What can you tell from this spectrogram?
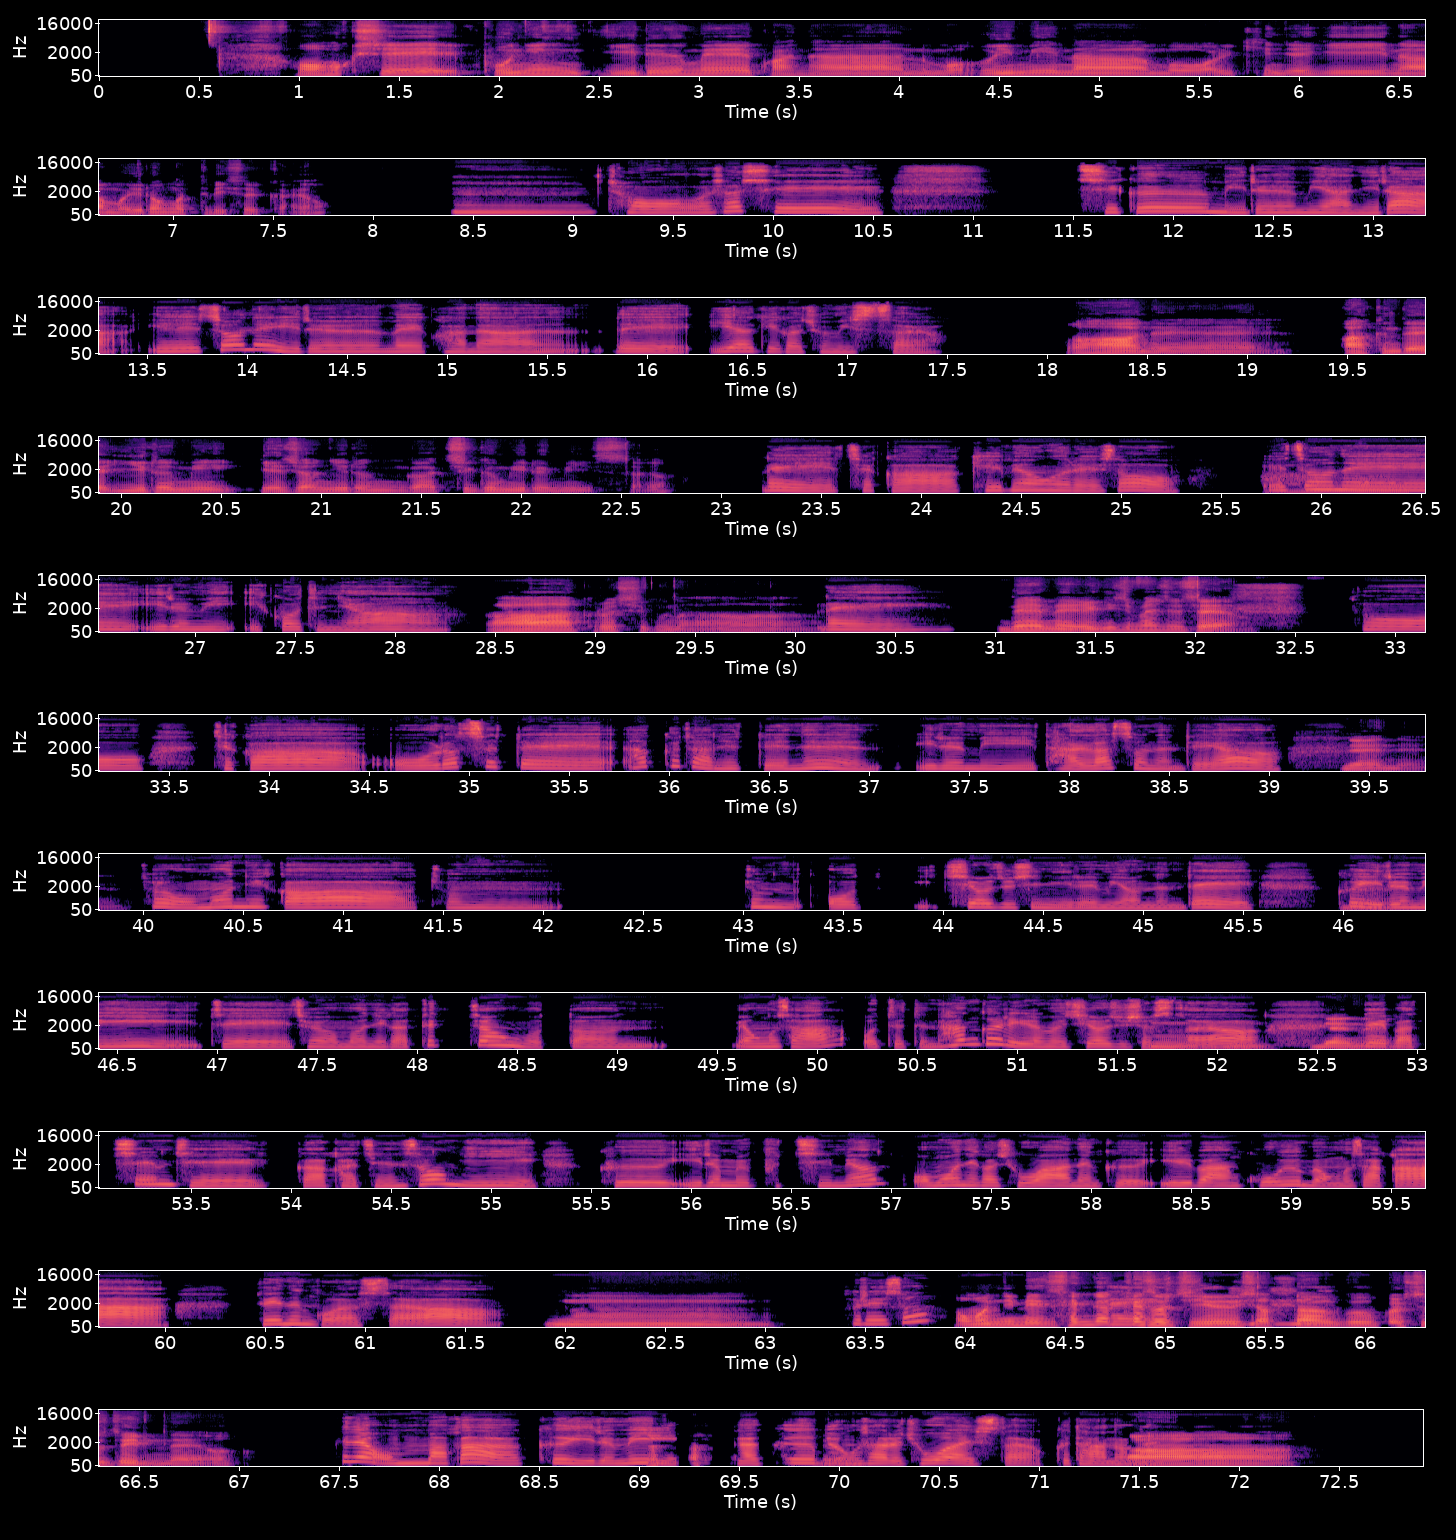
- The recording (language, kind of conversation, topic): Korean, podcast, 네 이름에 담긴 이야기나 의미가 있나요?
- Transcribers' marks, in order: other background noise; tapping; laugh; laugh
